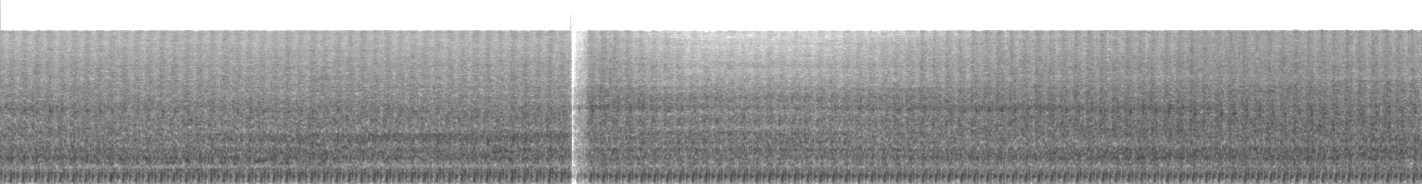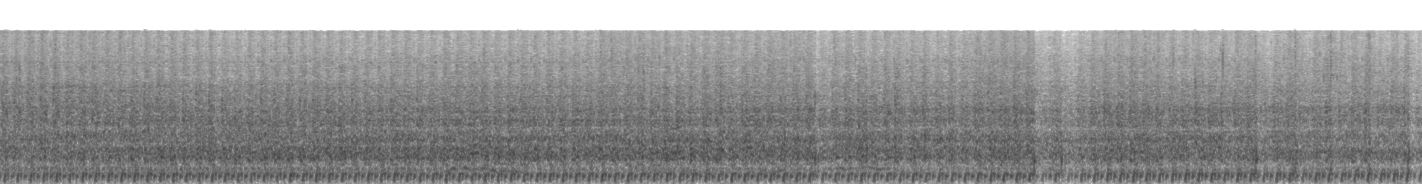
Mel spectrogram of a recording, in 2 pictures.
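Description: Diesel engine running steadily at a constant speed with an even, rapid beat, driving the pump that jets water down the borehole for well drilling. The sound cuts out for an instant about six seconds in.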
